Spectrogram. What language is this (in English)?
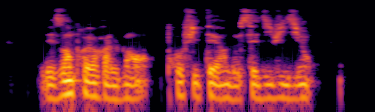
French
